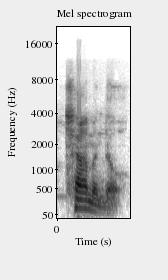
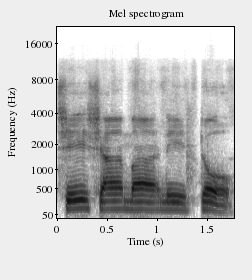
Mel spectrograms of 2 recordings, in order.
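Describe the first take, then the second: First: Many vowels are dropped, giving a short word. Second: Every vowel is kept, giving a long word. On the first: This is how it comes out in fast speech. "we say this by shortening a lot of the vowels" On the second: This is the full form of the word. "is chishamanito"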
